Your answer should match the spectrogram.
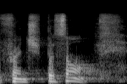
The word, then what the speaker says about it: Bessent: Bessent, I'm always going to pronounce your name as if it was in South Louisiana, and I'm going to pronounce it with a French Bessent as opposed to Bessent. That's what those folks in South Carolina do.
